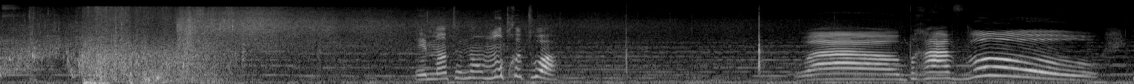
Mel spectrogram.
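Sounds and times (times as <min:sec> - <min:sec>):
crashing water rush from a water magic spell cast to put out flames: 0:00.0 - 0:08.1
speech: 0:04.2 - 0:05.7, 0:08.0 - 0:11.3.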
